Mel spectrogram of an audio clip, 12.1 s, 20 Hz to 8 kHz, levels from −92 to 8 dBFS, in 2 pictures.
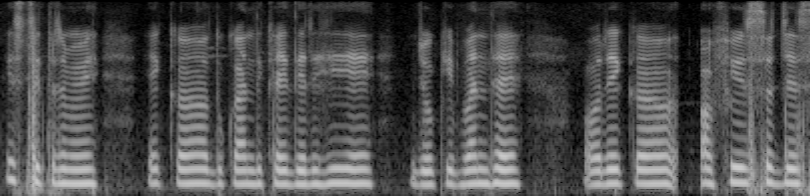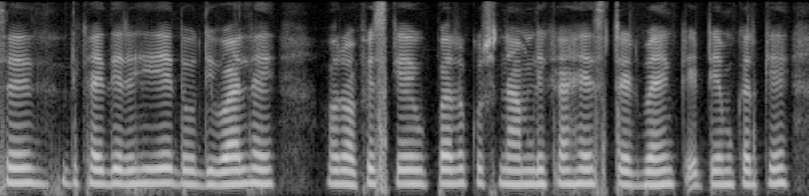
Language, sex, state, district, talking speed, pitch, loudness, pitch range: Hindi, female, Bihar, Muzaffarpur, 190 wpm, 215 Hz, -19 LUFS, 205-220 Hz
